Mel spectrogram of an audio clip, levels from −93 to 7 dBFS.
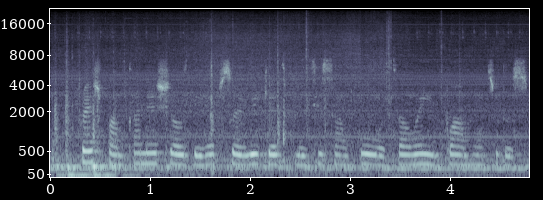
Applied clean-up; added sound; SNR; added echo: none; Printer; 4 dB; none.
